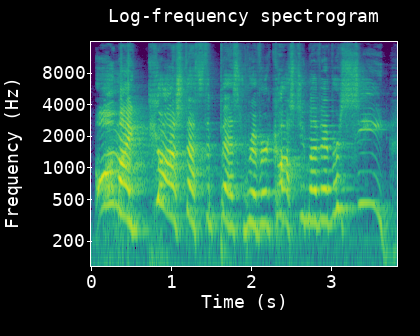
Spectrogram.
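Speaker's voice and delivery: high, loud, squealing fan gushing. Acted. Cosplayer gushing at River over her costume, squealing excitedly.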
